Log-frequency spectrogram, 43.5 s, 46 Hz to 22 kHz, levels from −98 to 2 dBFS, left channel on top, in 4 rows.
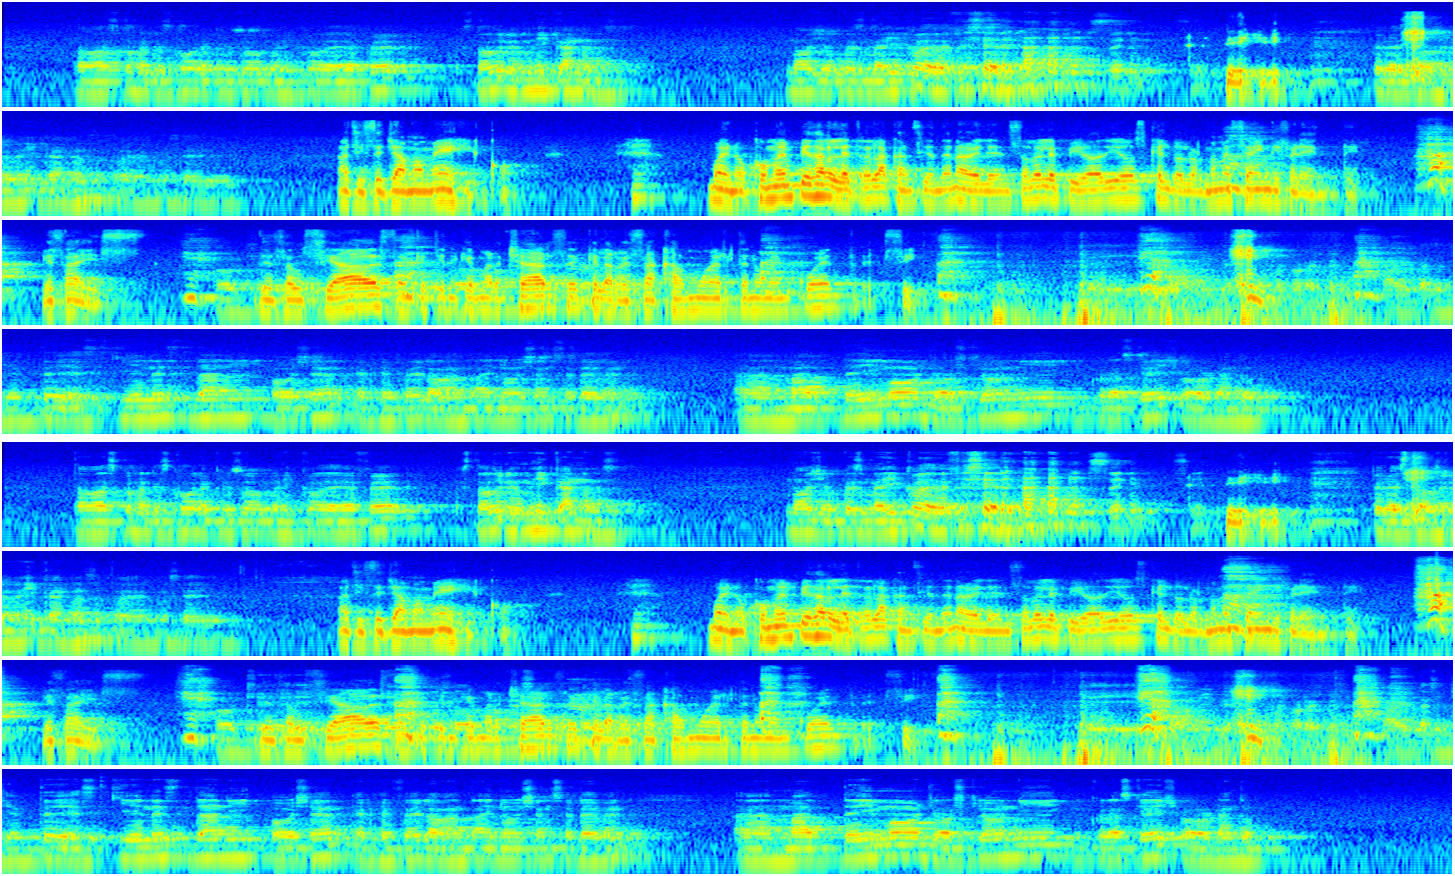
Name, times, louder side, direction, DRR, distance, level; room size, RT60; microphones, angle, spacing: voice 1, 0.5-3.1 3.4-4.7 5.9-8.6 8.9-9.0 9.8-12.6 13.1-13.3 23.4-24.2 24.6-26.6 29.8-37.4 38.1-42.1, right 2 dB, 90° right, 6 dB, 4.8 m, -37 dB
voice 2, 9.2-9.6 10.5-10.7 13.4-14.7 15.6-15.8 16.2-21.0 22.1-22.6 23.7-28.1 28.5-28.6 31.0-31.2, left 2 dB, 40° left, 12 dB, 1.2 m, -28 dB
sound 1, 20.0-20.5 21.5-22.1 23.1-23.4 24.1-24.2 24.7-25.1 26.0-26.5 27.4-27.8 28.8-29.0 30.3-30.6 31.9-32.3 33.4-33.5, right 4 dB, 65° right, 1.9 m, -32 dB
sound 2, 28.4-32.6, equal, ahead, 5.5 m, -42 dB
24.0 x 18.0 x 8.5 m, 0.97 s
head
